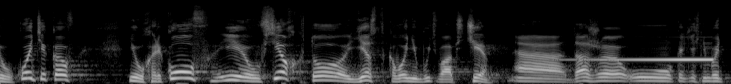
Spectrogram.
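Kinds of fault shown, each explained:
Loudspeaker feedback squeal: a microphone hearing its own loudspeaker forms a loop that runs away at one frequency, here 1.2 kHz, from 5.52 to 7.16 s, ending louder than the sound. Unlike a steady whistle, it swells by itself over roughly a second and a half.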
